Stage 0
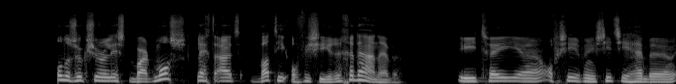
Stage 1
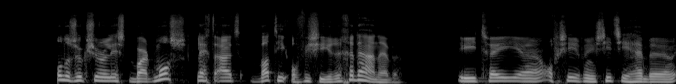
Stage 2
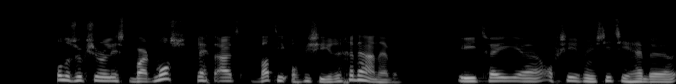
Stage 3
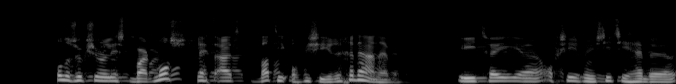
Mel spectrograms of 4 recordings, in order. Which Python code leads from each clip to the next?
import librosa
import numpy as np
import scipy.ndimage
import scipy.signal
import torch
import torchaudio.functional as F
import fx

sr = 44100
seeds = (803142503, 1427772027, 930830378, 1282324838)

y1 = x
y2 = fx.spectral_expand(y1, sr, expansion=1.5)
y3 = y2 + 10.0 ** (-20.5 / 20.0) * np.pad(y2, (int(115 * sr / 1000.0), 0))[:len(y2)]
y3 = y3 * 10.0 ** (1.0 / 20.0)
